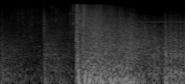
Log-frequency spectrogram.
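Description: A breaching charge blasts through a wall with a loud boom.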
